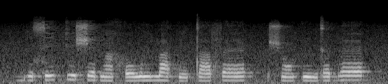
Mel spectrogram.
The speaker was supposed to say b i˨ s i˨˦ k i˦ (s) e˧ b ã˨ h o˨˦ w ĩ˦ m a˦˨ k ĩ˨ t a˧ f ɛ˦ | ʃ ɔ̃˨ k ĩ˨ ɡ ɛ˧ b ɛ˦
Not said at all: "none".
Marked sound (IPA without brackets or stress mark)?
ʃ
